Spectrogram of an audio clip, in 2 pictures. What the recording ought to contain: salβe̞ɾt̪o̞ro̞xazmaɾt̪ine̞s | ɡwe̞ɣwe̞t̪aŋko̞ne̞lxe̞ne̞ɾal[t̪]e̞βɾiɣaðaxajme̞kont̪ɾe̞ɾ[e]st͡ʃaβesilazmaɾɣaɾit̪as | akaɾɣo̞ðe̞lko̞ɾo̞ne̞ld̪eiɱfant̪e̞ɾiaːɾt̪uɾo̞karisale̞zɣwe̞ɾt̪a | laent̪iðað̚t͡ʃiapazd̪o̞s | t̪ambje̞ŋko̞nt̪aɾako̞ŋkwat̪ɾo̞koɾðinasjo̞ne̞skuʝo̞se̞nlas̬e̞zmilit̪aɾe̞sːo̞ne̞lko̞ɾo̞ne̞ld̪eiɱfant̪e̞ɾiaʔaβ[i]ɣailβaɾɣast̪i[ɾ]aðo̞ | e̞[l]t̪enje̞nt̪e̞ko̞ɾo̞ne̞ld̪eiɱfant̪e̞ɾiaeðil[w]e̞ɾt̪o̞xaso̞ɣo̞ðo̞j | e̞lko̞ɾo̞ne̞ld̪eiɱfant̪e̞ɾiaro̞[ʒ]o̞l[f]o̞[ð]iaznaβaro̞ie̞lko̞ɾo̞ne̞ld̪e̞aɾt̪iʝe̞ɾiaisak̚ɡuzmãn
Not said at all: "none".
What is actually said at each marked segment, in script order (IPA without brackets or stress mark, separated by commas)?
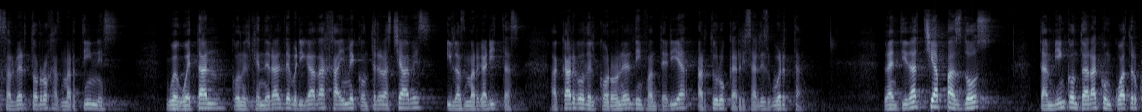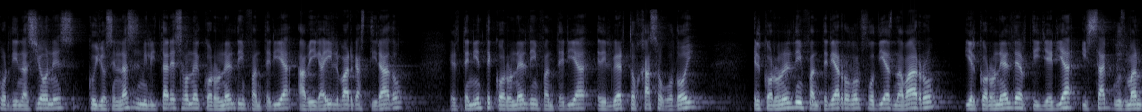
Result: d̪, a, i, ɾ, l, β, ð, f, ð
